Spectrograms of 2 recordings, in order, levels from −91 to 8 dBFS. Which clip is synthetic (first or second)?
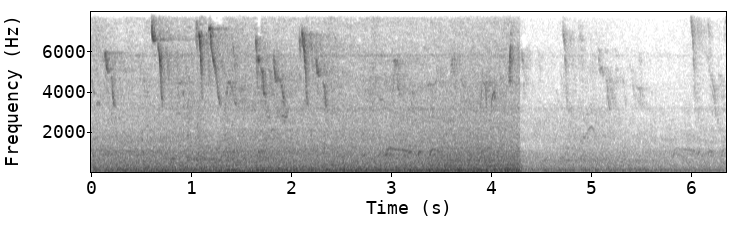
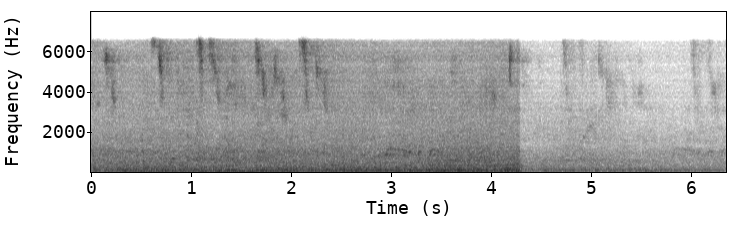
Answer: second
